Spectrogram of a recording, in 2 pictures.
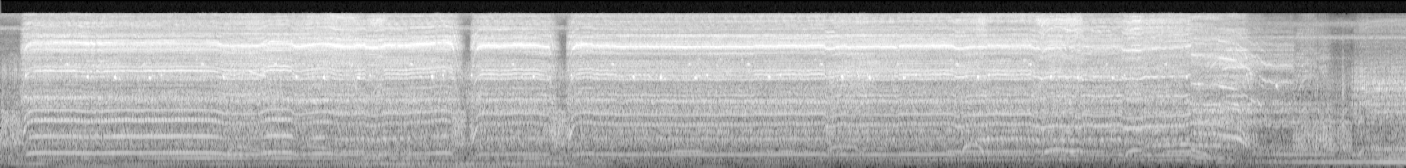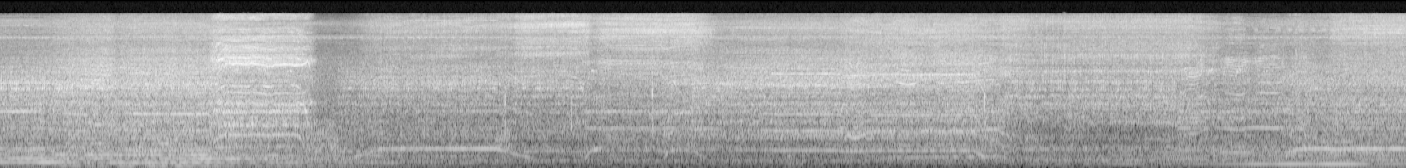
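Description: Electric motors of a toy RC excavator whining as its arm and bucket move, the pitch shifting as motions start and stop. Louder for the first twelve seconds or so, then quieter.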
